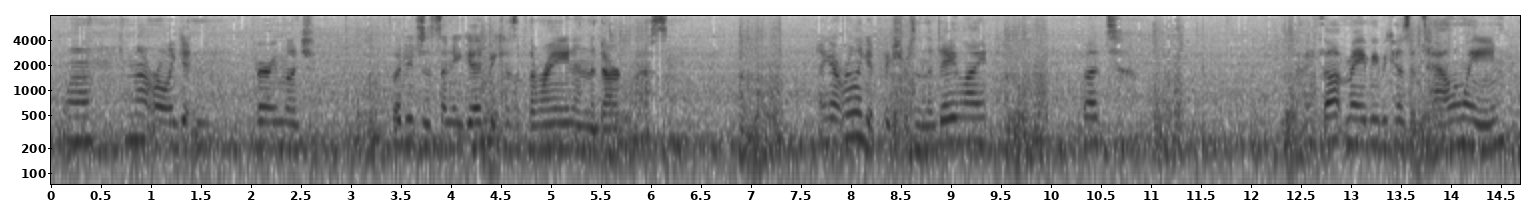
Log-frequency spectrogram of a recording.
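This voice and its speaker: Long, frequent pauses break up a woman's speech, recorded dry with no echo against loud background noise. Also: moderate pace. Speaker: local video host. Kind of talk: casual vlog commentary. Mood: wistful, a little spooky. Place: car. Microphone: phone near.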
